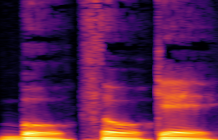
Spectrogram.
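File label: "bothoke", concatenated syllables; Affixing experiment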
